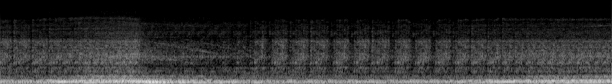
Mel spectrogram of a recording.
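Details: Ford 6.0 Powerstroke diesel at idle: low rumble pulsing unevenly with occasional stumbles instead of a steady beat; rough idle, owner suspects a bad ICP sensor, unconfirmed.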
